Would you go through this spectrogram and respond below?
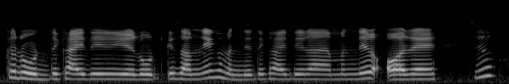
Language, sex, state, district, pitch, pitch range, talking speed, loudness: Hindi, female, Chhattisgarh, Rajnandgaon, 240 Hz, 235-255 Hz, 210 wpm, -30 LUFS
